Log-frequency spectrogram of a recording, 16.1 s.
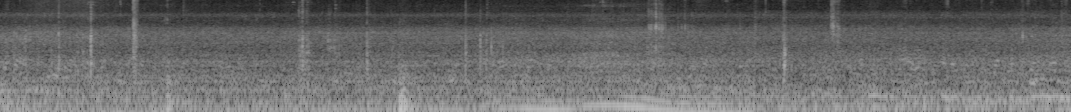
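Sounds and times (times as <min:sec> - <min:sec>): vehicle engine rumbling: 0:00.0 - 0:16.0
small metallic clinks: 0:04.3 - 0:05.6.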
